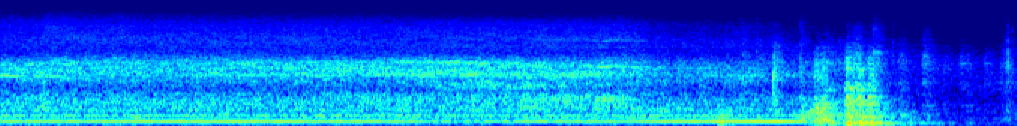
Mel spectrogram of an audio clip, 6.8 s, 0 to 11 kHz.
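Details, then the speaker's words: 2018 Forest River Ultra V 2618 RV bedroom slide-out retracting: steady low motor drone for about five seconds, bottoms coming in first, then a few clunks as the slide seats; normal retract. "slide comes in the bottoms always come in first because that's where the slide mechanism is and they straighten themselves out"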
